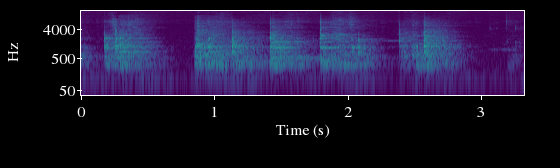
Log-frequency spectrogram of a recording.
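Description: Dry stingray fish masala (thirukkai karuvadu thokku) being stirred in a pan with a spoon, with water added: a series of five distinct scraping, clattering strokes at a steady rhythm, close and fairly quiet, with no talk.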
